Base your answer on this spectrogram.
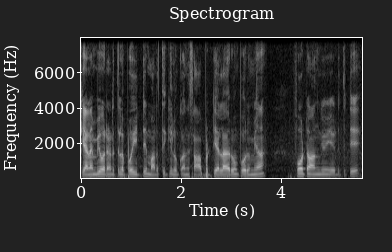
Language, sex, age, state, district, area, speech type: Tamil, male, 18-30, Tamil Nadu, Coimbatore, rural, spontaneous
